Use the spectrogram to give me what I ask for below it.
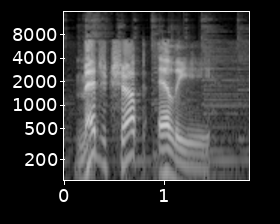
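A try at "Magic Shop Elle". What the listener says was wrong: Magic Shop L, not LE.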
